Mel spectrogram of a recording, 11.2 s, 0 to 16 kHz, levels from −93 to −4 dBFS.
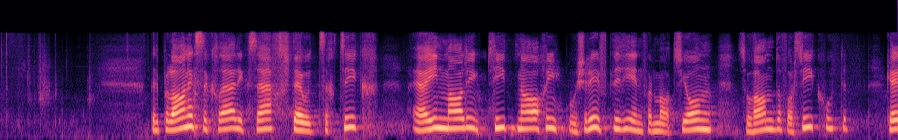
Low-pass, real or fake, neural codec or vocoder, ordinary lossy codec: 7.2 kHz; fake; codec, 16 kHz, 1 kbps, X-Codec, HuBERT features, trained on LibriSpeech; none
